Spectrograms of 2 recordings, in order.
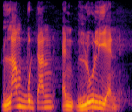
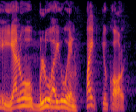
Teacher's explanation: the Chinese inability to pronounce the R sound. So all the R's become L.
